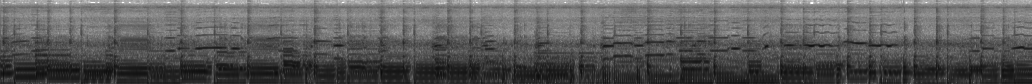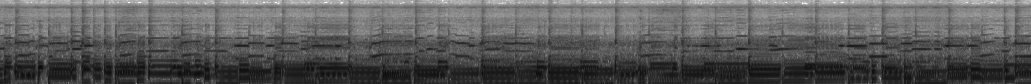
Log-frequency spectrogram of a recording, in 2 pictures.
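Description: A violin playing a blues melody with a bow over a steady guitar-and-bass accompaniment.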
